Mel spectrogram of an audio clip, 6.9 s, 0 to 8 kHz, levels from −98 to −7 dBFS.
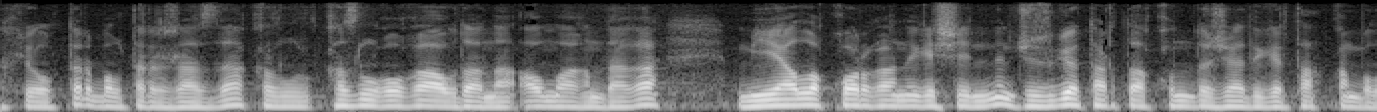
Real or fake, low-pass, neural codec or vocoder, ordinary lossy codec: real; 7.2 kHz; none; AAC, 48 kbps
